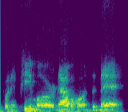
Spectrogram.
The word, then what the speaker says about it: Diné: Pima, or Navajo and Diné, keeping in mind the accent on the E usually gets dropped. So you're looking at Diné and the Dine.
